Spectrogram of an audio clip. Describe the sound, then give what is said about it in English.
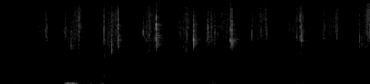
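Crisp papery swishes repeat in a quick steady rhythm, about ten short bursts, as a deck of oracle cards is shuffled by hand with no one speaking. “I'm going to give it one more shuffle here.”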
